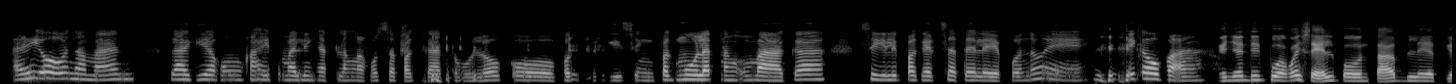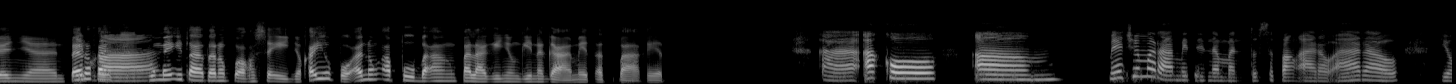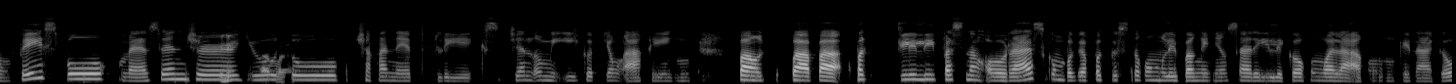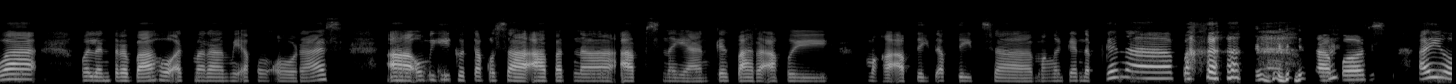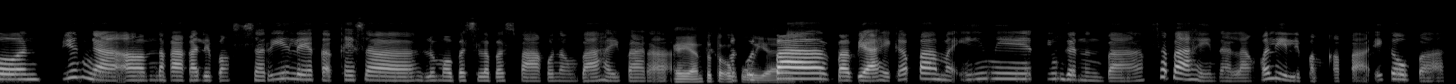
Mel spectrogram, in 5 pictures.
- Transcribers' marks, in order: laugh; laugh; laughing while speaking: "Eh"; laugh
- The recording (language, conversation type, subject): Filipino, unstructured, Anong aplikasyon ang palagi mong ginagamit at bakit?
